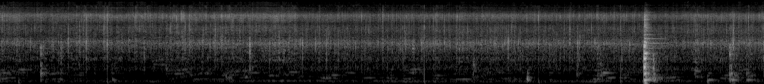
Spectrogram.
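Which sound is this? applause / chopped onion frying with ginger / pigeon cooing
chopped onion frying with ginger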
